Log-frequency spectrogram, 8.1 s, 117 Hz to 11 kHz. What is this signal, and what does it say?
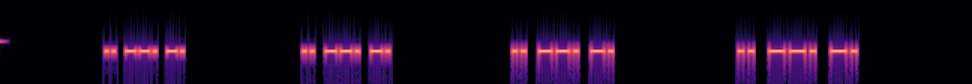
Morse code, heard as a keyed tone, about 38 wpm, 700 Hz. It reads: IGN IGN IGN IGN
